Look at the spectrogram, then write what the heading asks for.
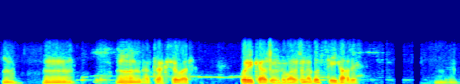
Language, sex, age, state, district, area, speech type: Bengali, male, 45-60, West Bengal, Alipurduar, rural, conversation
